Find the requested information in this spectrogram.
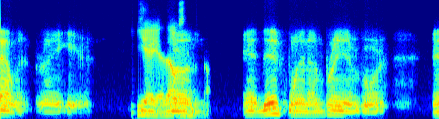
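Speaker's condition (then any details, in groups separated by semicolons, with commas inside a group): Cerebral palsy; wheelchair user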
